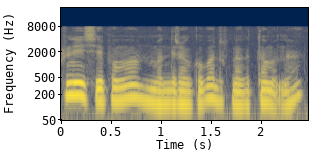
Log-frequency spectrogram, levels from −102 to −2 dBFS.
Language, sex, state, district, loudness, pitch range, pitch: Garo, male, Meghalaya, South Garo Hills, -15 LUFS, 120-160 Hz, 135 Hz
